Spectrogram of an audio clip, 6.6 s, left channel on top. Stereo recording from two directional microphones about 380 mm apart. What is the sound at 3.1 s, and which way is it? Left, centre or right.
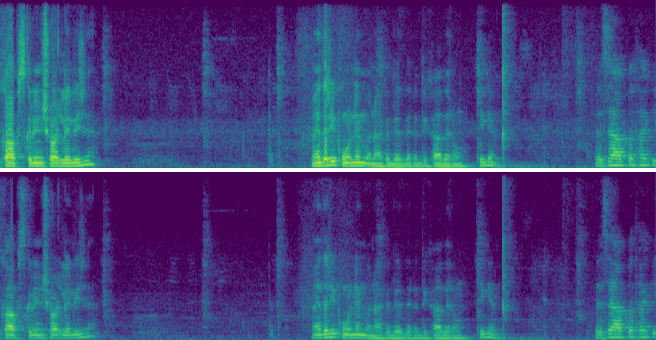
A man's voice, centre.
